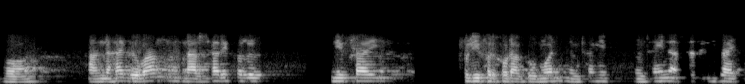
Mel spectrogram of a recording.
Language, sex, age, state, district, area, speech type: Bodo, male, 18-30, Assam, Chirang, urban, conversation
